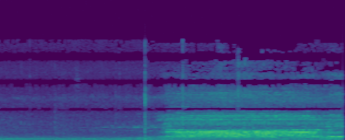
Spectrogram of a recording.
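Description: High school choir entering about two seconds in on a loud, sustained chord of many held voices, after a quiet stretch of low room noise.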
